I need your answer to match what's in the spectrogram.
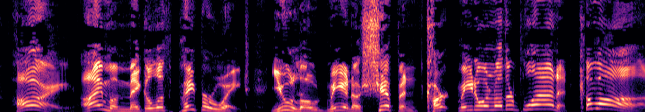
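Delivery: goofy high voice with big pitch swoops. On a board game podcast, voicing a game piece to explain the game, silly game-piece voice. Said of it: "do the silly voices to explain the game".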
